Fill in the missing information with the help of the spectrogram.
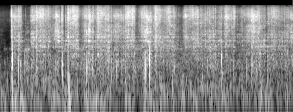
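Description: A small snow shovel scraping and scooping packed snow, a steady run of irregular crunching strokes.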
